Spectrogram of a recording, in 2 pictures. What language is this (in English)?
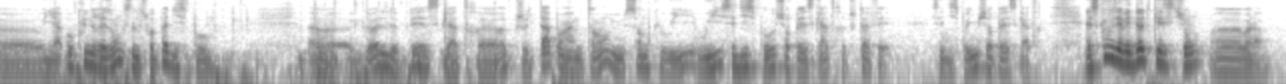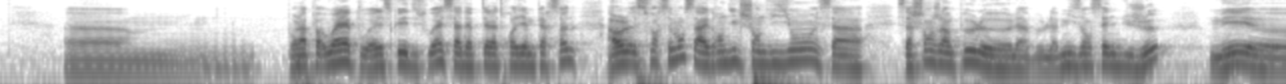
French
